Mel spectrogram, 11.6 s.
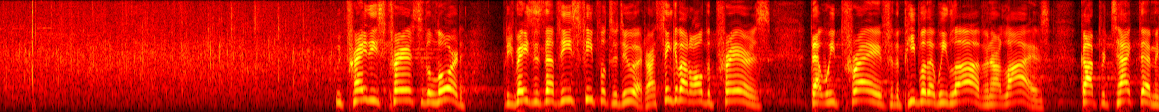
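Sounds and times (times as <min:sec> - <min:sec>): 
audience hand clapping: 0:00.0 - 0:04.4
speech: 0:03.4 - 0:11.5.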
